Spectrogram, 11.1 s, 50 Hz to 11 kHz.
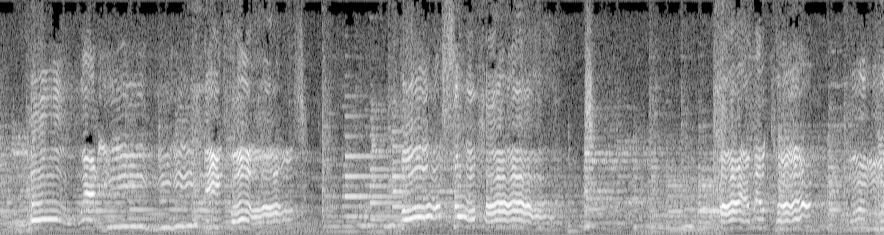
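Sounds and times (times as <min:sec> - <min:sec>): woman singing gospel with vibrato: 0:00.0 - 0:04.1, 0:04.7 - 0:07.6, 0:08.8 - 0:11.0.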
